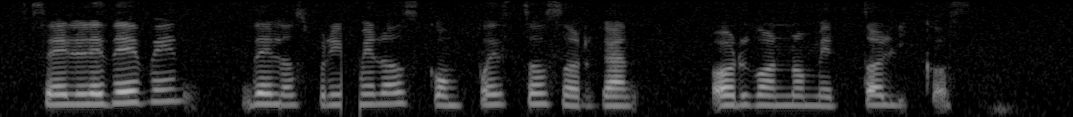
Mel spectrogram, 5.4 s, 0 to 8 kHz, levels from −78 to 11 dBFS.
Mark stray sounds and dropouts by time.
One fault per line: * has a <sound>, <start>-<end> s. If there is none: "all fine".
* has a dropout, 1.7-1.8 s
